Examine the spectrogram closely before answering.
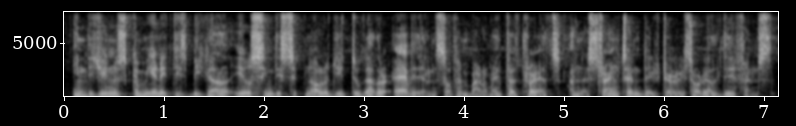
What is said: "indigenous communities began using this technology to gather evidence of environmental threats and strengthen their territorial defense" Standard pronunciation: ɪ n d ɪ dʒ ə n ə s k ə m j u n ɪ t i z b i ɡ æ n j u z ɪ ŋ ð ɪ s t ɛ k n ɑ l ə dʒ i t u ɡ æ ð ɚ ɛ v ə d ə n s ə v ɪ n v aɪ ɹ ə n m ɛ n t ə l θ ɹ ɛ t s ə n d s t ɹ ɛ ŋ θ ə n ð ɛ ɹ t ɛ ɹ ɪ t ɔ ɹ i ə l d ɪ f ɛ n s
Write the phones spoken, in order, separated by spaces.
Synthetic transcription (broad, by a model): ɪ n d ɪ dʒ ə n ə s k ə m j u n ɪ t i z b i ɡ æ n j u s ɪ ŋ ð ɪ s t ɛ k n ɑ l ə dʒ i t u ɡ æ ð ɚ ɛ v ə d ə n s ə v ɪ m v aɪ ɹ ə m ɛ n t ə l t ɹ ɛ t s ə n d s t ɹ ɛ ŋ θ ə n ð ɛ t ɛ ɹ ɪ t ɔ ɹ i ə l d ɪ f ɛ n s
